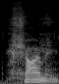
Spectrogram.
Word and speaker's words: Charmin: Charmin, Josh. Yeah. Why is it spelled like that if they're going to pronounce it like that?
